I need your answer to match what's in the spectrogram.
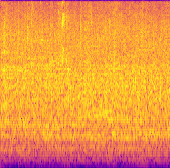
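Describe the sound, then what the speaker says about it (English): A crowd at a college basketball game between PC and Villanova, played at an arena called the Amp, breaks into sustained applause, a dense and even wash of clapping with no break throughout. "a nice hand from the crowd here at the Amp"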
